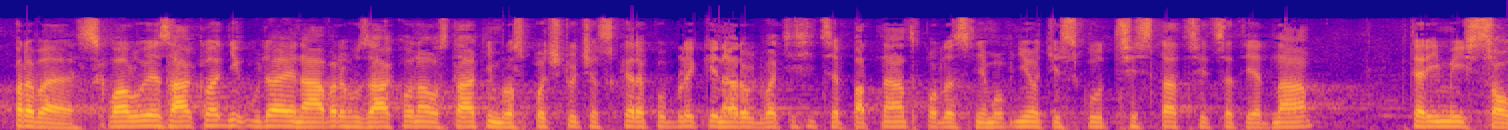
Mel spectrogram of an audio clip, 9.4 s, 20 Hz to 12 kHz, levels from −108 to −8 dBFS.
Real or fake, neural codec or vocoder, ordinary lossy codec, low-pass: real; none; AAC, 32 kbps; 7.2 kHz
